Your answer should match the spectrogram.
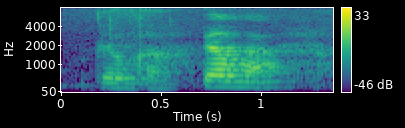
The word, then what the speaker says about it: Bilhah: Bilhah, for a maidservant.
